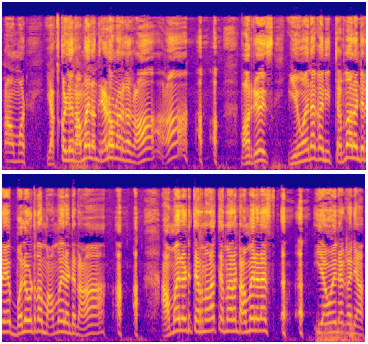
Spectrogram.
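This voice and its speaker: A man's voice: very high-pitched, fast talker, bright, forceful tone, no echo. A man voicing a brash, teasing, foul-mouthed young man in a cartoon comedy. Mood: excited, nosy. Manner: cocky, slangy, foul-mouthed.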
